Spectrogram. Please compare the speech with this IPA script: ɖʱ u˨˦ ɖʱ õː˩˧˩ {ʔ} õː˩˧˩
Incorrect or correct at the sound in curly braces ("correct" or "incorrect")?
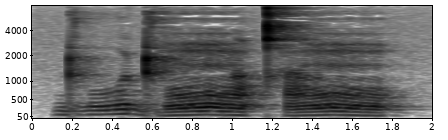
incorrect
